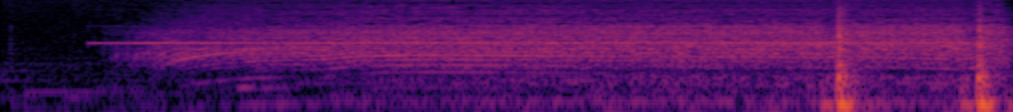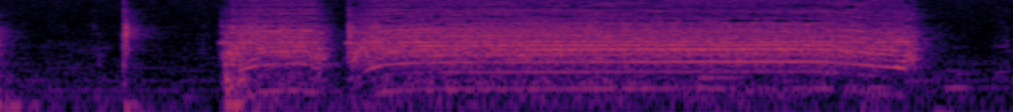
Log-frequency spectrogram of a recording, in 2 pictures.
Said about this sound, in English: I'm just going to start the first screw.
